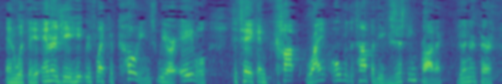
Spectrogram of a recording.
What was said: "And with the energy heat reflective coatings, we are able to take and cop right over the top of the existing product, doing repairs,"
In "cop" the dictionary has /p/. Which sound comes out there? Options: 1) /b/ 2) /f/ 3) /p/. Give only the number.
3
